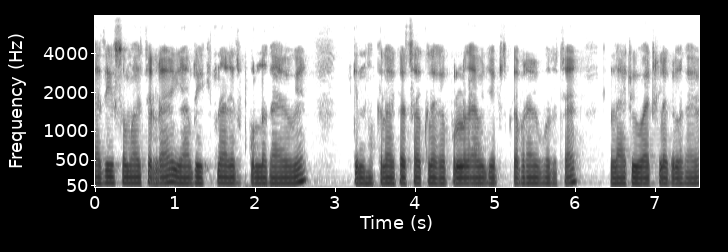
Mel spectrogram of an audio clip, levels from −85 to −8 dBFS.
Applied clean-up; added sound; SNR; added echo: neural mask model DeepFilterNet 3.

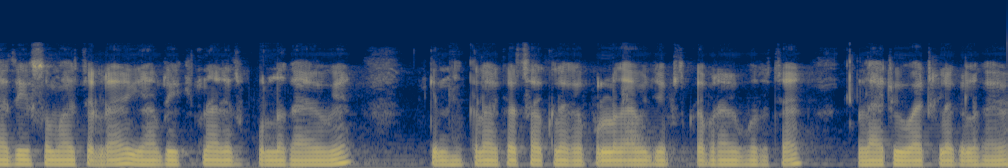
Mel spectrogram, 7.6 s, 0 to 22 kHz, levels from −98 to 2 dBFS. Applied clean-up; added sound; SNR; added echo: neural separator model SepFormer DNS4.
